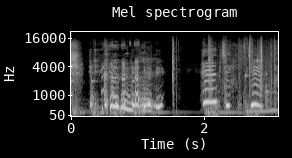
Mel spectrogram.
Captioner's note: laughing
